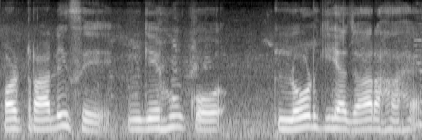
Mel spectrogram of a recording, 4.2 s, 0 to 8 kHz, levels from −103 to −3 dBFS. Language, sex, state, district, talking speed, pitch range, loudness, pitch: Hindi, male, Chandigarh, Chandigarh, 140 wpm, 150-170 Hz, -15 LUFS, 160 Hz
